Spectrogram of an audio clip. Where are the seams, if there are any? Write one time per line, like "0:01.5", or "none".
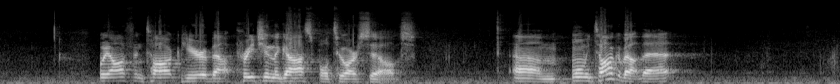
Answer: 0:01.0
0:01.8
0:05.7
